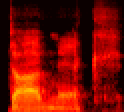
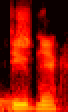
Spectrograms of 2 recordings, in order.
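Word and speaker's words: Dobnak: Uh, Dodnik. And he It's actually Dubnick.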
